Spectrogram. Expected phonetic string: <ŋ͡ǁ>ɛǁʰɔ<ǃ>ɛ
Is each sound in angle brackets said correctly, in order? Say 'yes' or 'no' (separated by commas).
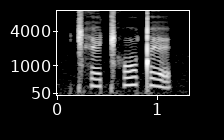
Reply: no, yes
